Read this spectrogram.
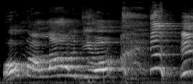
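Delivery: loud, high cry of amazement; soaring, amused disbelief; shocked exclamation. Real, not acted. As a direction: exclaim at juicy gossip, voice leaping up. Reacting to the quoted accusation.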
